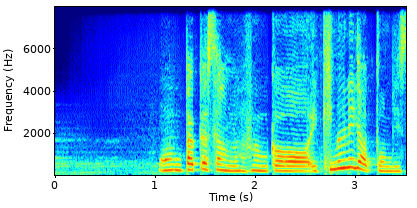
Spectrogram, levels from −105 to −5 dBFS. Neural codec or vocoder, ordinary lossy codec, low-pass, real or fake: codec, 16 kHz, 1 kbps, X-Codec, HuBERT features, trained on general audio; none; none; fake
